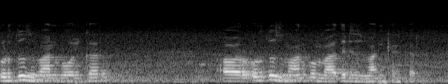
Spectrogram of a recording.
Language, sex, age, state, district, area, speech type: Urdu, male, 30-45, Uttar Pradesh, Azamgarh, rural, spontaneous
